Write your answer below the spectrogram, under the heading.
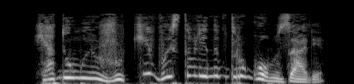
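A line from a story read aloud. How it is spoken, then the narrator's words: Whisper. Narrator (Russian): прошептала Юнис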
